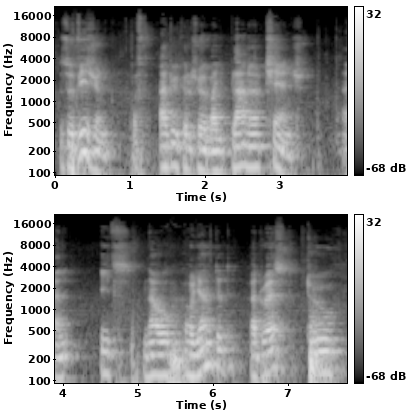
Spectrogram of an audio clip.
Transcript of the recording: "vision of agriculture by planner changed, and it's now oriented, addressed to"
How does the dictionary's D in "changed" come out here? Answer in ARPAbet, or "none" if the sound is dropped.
none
